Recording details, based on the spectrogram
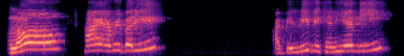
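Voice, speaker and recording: The voice is loud and animated, with lively intonation. It moves at a moderate pace. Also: woman, high pitch for a woman. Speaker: network marketing mentor. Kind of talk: motivational talk.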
